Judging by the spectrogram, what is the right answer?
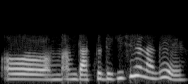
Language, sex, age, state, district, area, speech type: Bengali, female, 18-30, West Bengal, Cooch Behar, urban, conversation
